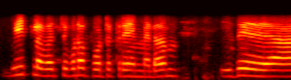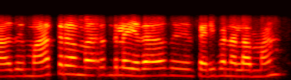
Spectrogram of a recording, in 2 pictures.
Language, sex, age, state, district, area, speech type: Tamil, female, 45-60, Tamil Nadu, Perambalur, rural, conversation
